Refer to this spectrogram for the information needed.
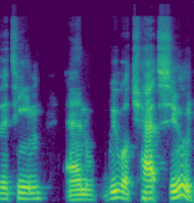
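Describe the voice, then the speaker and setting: A man in a New York accent with ordinary pitch variation. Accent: New York American. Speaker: martial arts business executive, show host. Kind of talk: online show interview.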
